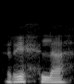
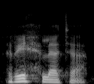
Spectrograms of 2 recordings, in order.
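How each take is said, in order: First: The word ends without the final 'ta' syllable. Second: The word ends with a final 'ta' syllable. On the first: The reader stops on this word. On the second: The reader continues on without stopping.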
